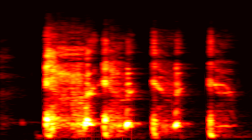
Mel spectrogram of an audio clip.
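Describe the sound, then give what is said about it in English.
A run of four harsh coughs in quick succession from a person still recovering from the flu, the first longest and strongest, with no talking around them. “Hang on, I have a cough.”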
